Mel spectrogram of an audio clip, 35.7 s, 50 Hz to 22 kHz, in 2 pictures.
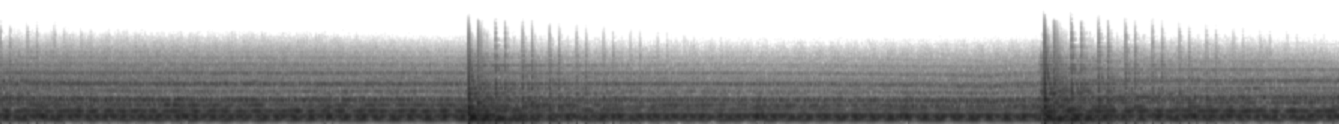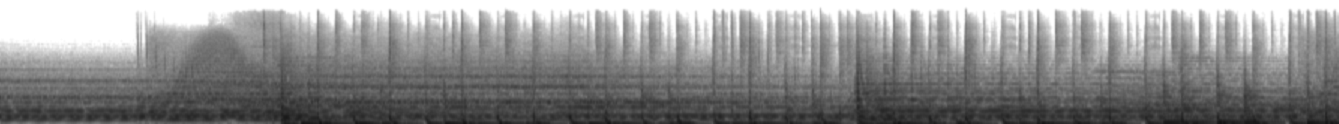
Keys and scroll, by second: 0.0 3, 0.3 ], 2.2 3, 3.5 3, 4.8 4, 6.6 3, 7.0 ], 8.0 ], 9.4 ], 10.7 4, 12.9 3, 18.0 4, 21.4 3, 21.8 ], 23.4 ], 24.4 ], 25.2 3, 25.6 4.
